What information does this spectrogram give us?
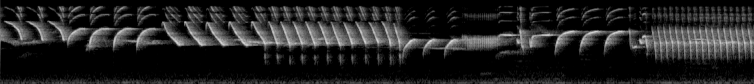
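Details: A frequent-singing canary's lure song to provoke responses from other canaries: arched whistled syllables in quick series, changing phrase types every second or two, closing in a fine fast buzzing trill.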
